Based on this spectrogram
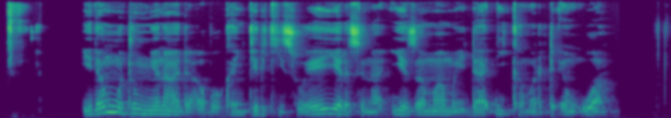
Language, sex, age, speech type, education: Hausa, male, 15-29, read, secondary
